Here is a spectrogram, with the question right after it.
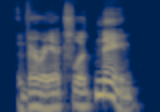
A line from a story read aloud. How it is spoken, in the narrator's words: Leonard murmured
